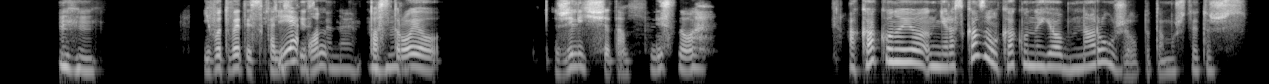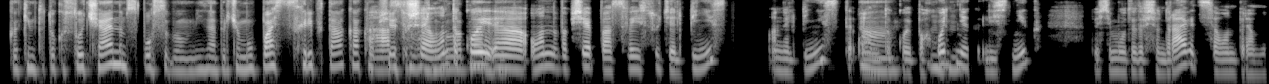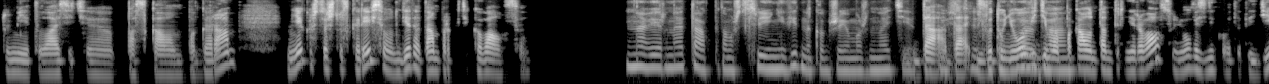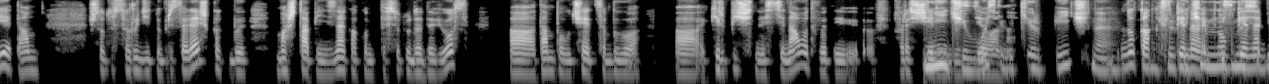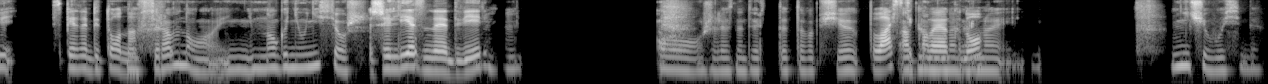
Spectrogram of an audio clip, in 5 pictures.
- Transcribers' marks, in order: tapping; chuckle
- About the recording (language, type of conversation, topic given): Russian, podcast, Что вам больше всего запомнилось в вашем любимом походе?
